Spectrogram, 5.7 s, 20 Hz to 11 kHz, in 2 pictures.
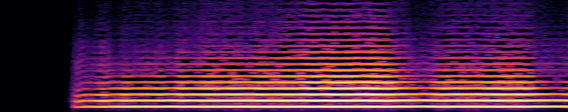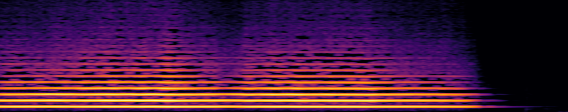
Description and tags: overall quality of single note - trumpet - D5
Part of the Good-sounds dataset of monophonic instrumental sounds.
instrument::trumpet
note::D
octave::5
midi note::62
tuning reference::440
good-sounds-id::1196
Intentionally played as an example of bad-dynamics-errors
